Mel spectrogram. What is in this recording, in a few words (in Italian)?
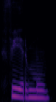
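"firmu", lingua sarda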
